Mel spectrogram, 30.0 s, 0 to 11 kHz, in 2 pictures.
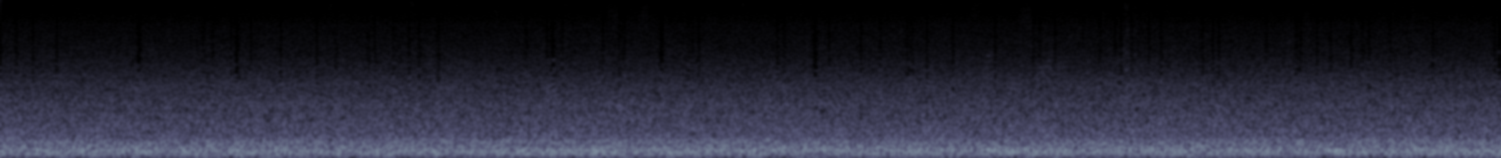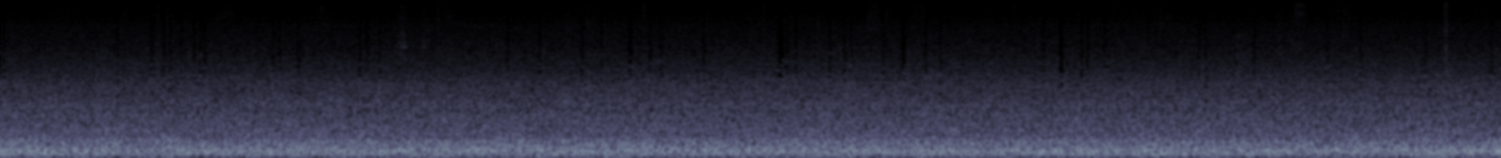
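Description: Boeing 777 passenger-cabin noise: a steady, unchanging rumble of engine and airflow noise.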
